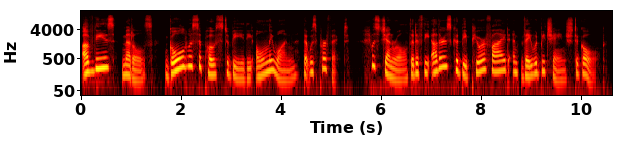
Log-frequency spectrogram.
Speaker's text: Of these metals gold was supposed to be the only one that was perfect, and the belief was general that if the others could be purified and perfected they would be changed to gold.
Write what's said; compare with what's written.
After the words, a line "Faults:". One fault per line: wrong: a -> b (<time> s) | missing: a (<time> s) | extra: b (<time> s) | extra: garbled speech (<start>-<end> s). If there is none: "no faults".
Of these metals gold was supposed to be the only one that was perfect, was general that if the others could be purified and they would be changed to gold.
Faults:
missing: and the belief (5.4 s)
missing: perfected (8.8 s)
